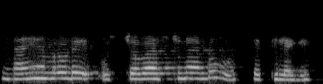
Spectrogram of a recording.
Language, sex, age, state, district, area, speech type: Odia, female, 18-30, Odisha, Jajpur, rural, conversation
